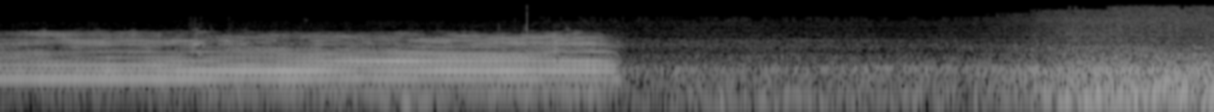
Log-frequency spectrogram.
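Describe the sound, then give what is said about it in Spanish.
A cruise ship's horn sounds one long, loud, steady blast, then cuts off to leave the broad rushing wash of waves on a calm sea in the Drake Passage, which swells louder near the end. “Bueno, parece que el mar por ahora está calmado.”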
